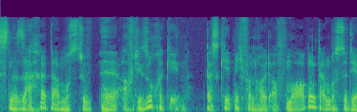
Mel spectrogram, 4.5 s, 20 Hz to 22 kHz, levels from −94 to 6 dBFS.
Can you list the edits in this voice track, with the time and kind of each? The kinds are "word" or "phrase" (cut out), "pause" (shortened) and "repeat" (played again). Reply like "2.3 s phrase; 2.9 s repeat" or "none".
1.1 s word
